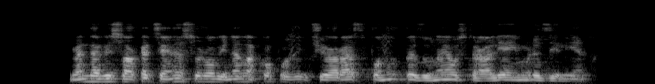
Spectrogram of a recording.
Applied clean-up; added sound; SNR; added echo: neural mask model DeepFilterNet 3.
